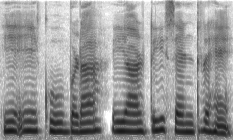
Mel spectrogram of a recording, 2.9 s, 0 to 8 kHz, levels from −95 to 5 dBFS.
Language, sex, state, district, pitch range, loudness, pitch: Hindi, female, Uttar Pradesh, Saharanpur, 185-205 Hz, -12 LUFS, 195 Hz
